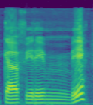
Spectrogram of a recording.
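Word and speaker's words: كافرٍ به: Bih awalnya kafirin Bih karena dia ganti suara nunnya kafirin Bih diganti dengan huruf mim kemudian ketika kita melafalkan ini kafirim Bih itu sebenarnya ada dua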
